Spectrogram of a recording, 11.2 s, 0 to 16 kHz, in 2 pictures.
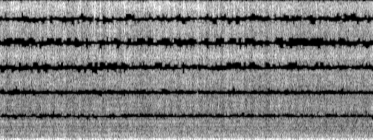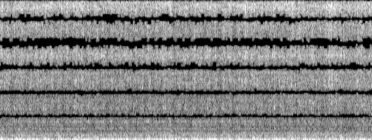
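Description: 383 cubic-inch V8 crate engine with a four-barrel carburettor idling steadily on a run stand at about 1,000 rpm.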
